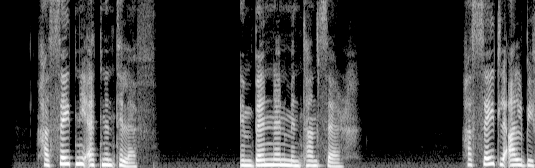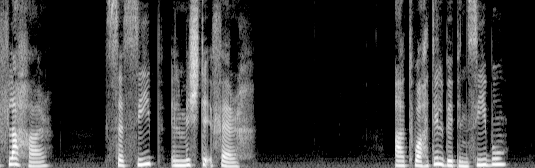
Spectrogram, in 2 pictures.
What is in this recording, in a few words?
Maltese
